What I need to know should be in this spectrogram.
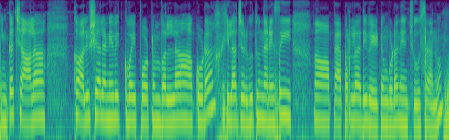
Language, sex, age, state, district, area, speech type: Telugu, female, 45-60, Andhra Pradesh, Guntur, urban, spontaneous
